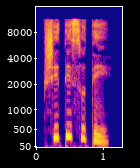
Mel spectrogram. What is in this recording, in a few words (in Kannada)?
"ಕ್ಷಿತಿಸುತೆ", kannada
